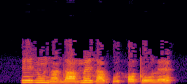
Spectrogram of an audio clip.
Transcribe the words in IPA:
e˦ z ũ˦ d ã˨ d aː˧ m ɛ˦ z a˨ kʷ ɨ˧ h ɔ˧ t oː˨ l ɛ˨˦

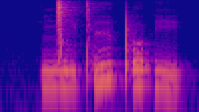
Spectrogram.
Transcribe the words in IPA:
ŋ͡ǀ i tʼ ɨ pʼ o ʔ i

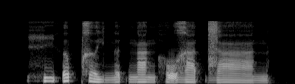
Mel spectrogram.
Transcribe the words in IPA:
h i˧ ʔ ə˦˥ p̚ x ə˨˩ j n ə˨˩ t̚ ŋ a˨˩ ŋ h o̰˧˨ ɣ a˨˩ t̚ z a˨˩ n

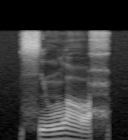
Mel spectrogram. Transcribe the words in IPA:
sʲ ũ lˠ ɑ ħ

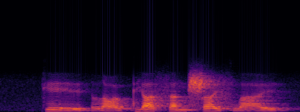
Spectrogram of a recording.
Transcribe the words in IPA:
k e˥˩ ɪ̯ | l ɑ˧˥ ʊ̯ t̪ j ä˥˩ s a˥ n ʂ a˥˩ ɪ̯ s w a˧˥ ɪ̯

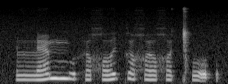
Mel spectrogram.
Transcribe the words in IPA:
lː æ mː u h ɵ χ o ɪ̯ k ɵ χ ɵ ʊ̯ χ ɵ ǀʰ o ʔ

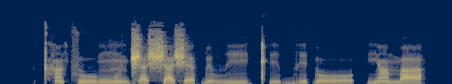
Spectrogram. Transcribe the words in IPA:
kʰ ã˨ t͡s uː˦ ŋ ũ˨ d͡ʒ a˨ ʃ a˦ ʃ ɛ˨ ɓ ɪ˨ β iː˦ kʼ i˨ b i˦ ɗ oː˨ | j ã˨ m a˨

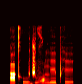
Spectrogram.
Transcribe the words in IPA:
a˨˦ kʰ uː˦ d͡ʒ u˨ ɣ ɔ˨ ŋ eː˦ pʰ e˨

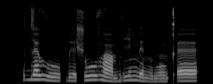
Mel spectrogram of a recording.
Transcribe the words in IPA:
d ɛ˦ v uː˨ ɓ ɪ˨ ʃ uː˦ v ã˨ b iː˦ n ɪ˨ n ɡʷ ũ˨ kʼ ɛ˦

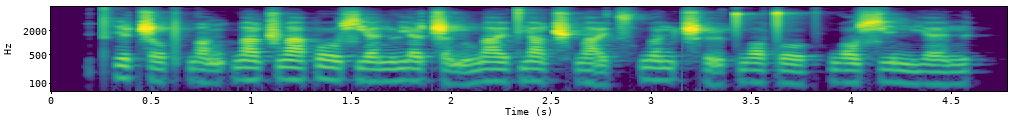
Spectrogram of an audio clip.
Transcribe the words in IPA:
t̪ʰ i˥˨ ʈ͡ʂ ɤ˨˦ pʰ w ɑ̰˨˩ ŋ p w ä˥˨ ʈ͡ʂ w ä˦ p o˥˨ ʊ̯ ɕ j ɛ˨˦ n l j ɛ˥˨ ʈ͡ʂ ə̰˨˩ n l w a˥˨ ɪ̯ t̪ j ä˥˨ ʈ͡ʂʰ w a̰˨˩ ɪ̯ t͡sʰ w ə˦ n ʈ͡ʂʰ ɻ̩˨˩ t̪ w ɔ˥˨ t̪ o˨˦ ʊ̯ pʰ w ɔ˦ ɕ i˥˨ ŋ j ɛ˨˦ n

